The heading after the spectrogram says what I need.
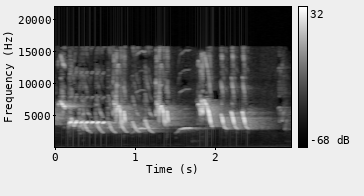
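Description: Yellow-fronted canary singing a quick, high, sweet run of slurred notes and twittering trills, ending in a few evenly spaced downward chips.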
